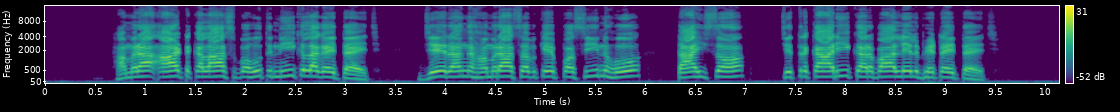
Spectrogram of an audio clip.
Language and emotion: Maithili, happy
